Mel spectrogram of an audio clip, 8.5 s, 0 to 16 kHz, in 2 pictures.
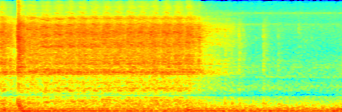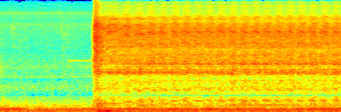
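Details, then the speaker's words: Honda S2000 engine cranked with spark plugs out, fuel off, no coils and throttle closed, to lube everything before the first start. Fast, even starter whirr with no firing or compression pulses. Normal plugs-out cranking. "I'm gonna crank it over without plugs and just make sure everything else gets lubed up nice and easy."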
